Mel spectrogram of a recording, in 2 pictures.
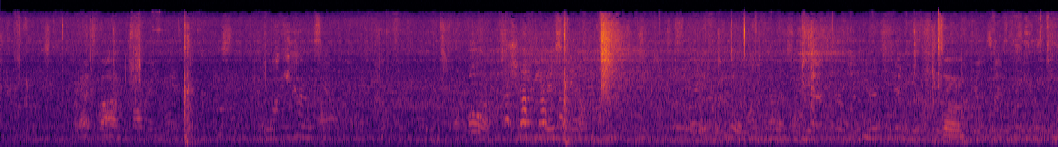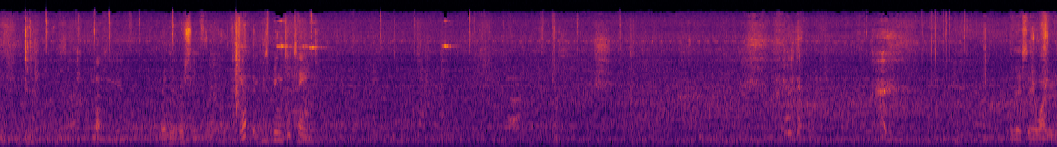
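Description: Men talk nearby in low, calm voices outdoors.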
